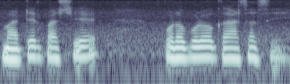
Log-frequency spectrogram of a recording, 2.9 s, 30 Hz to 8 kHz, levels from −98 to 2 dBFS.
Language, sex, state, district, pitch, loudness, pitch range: Bengali, female, Assam, Hailakandi, 170 Hz, -14 LUFS, 165-175 Hz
